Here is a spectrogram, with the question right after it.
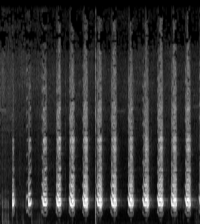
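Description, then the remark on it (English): A hen turkey yelps over and over, about a dozen evenly spaced, raspy mid-pitched notes in a steady, insistent rhythm, loud and alone without any talking. “Now, maybe if she comes off the roost or she's in the fall assembling her flock, she'll stand there and just, you know, just.”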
